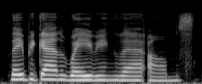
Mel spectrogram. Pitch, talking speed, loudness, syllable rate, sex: 200 Hz, 150 wpm, -17 LUFS, 4.1 syllables/s, female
